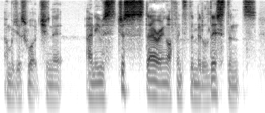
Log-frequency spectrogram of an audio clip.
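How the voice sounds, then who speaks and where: Ex-footballer guy rambling through anecdotes, lowish voice, bright edge. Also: steady tone, quick pace, dry recording. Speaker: guest, former footballer. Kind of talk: casual chat.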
